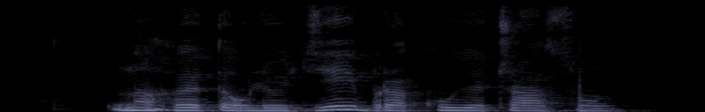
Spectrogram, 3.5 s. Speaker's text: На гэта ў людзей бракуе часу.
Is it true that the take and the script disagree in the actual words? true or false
false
